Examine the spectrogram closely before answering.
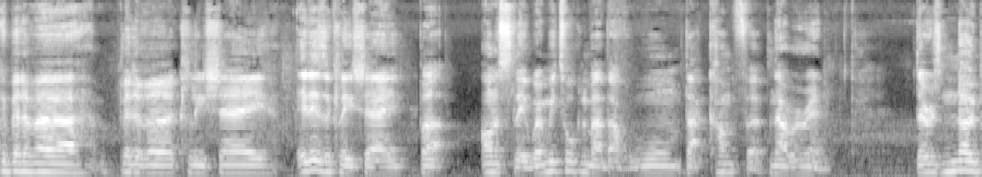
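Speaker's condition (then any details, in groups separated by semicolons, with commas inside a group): No condition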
